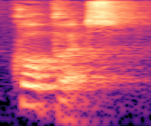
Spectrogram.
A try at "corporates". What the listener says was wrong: Because you want to add syllable.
